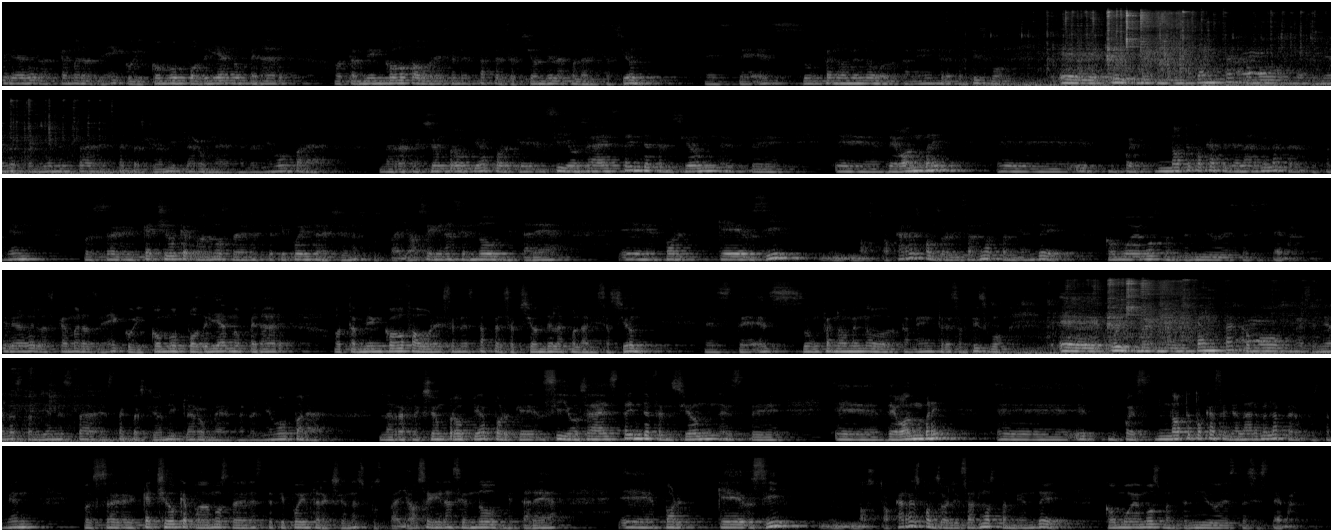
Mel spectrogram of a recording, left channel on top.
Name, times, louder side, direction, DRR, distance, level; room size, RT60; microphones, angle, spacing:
voice 1, 0.0-6.5 7.0-16.5 17.1-22.8 23.2-33.4 33.7-34.5 34.7-37.2 37.6-39.5, right 2 dB, 35° right, 8 dB, 0.5 m, -39 dB
Bicycle, 9.4-16.2, left 5 dB, 85° left, 1.4 m, -42 dB
8.7 x 5.0 x 3.2 m, 1.0 s
head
